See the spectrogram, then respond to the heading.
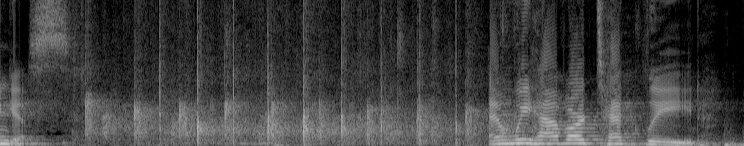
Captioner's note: applause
